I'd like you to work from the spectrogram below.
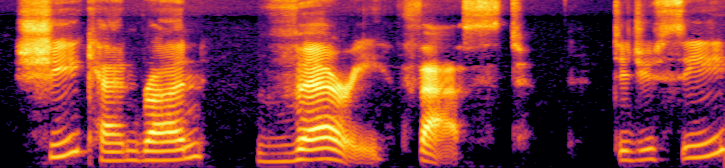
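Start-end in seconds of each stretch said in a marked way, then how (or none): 0.1-3.9 "very" given bold, exaggerated, drawn-out stress. Reading a sentence with very in bold print: exaggerated stress on very. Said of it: "I was sure to exaggerate it a little and read it a little bit more bold".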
